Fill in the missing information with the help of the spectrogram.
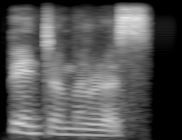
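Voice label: "pentamerous", Indian English; Dictionary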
